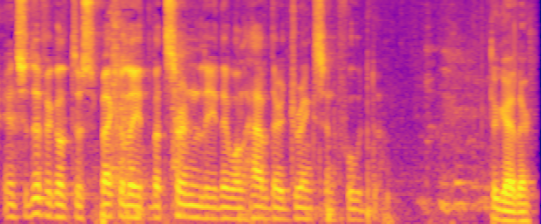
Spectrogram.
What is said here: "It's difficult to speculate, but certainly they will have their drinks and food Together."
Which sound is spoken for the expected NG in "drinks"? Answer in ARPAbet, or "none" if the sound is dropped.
NG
